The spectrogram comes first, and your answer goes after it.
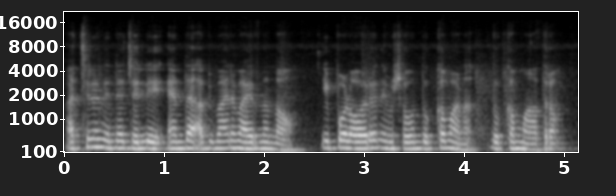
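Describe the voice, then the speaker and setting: A woman reading a novel aloud in a calm, even storytelling manner. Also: medium pitch, moderate pace. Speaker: novel reader.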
